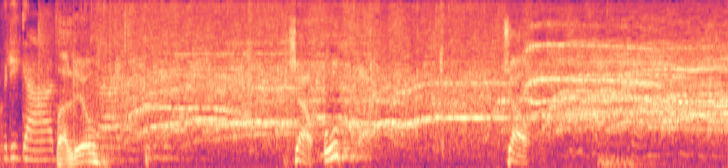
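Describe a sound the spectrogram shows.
A young woman sings loudly into a microphone.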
